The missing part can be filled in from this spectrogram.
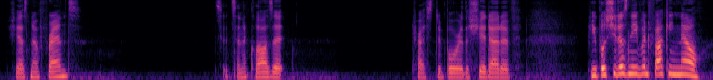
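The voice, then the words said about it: Canadian accent, talks a little funny. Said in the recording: “Up in Canada. You know, the one with the accent. Talks a little funny.”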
